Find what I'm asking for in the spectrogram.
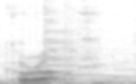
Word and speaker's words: Korach: And Korach, actually, is the way you pronounce it, Korach.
